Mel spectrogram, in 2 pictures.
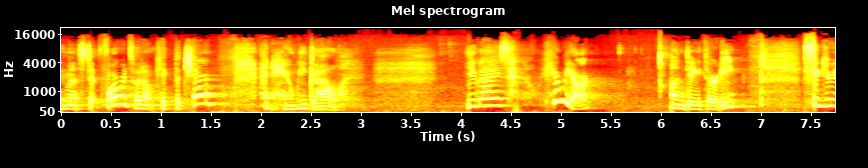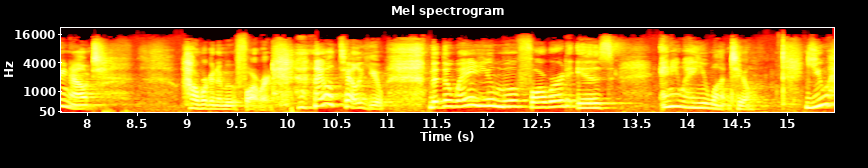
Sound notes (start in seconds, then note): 10.4 laughs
